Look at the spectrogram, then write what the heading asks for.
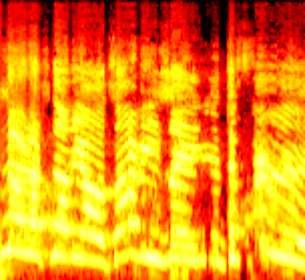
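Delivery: very high, shrill, heated yelling. Describing people arguing over answers in a yeshiva: imitating people yelling. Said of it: "you've got people yelling".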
